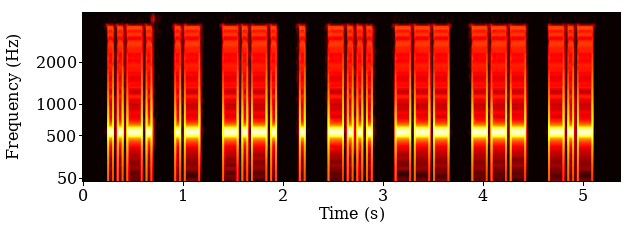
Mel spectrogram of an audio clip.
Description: Morse code, heard as a keyed tone, about 25 wpm, spaced as for 20 wpm, 550 Hz. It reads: FACEBOOK
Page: News Headlines in Morse Code at 20 WPM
